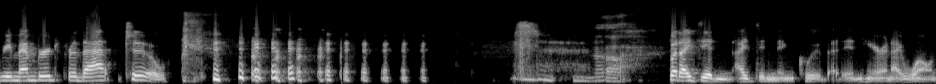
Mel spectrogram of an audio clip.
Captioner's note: laughter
